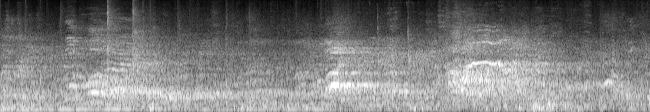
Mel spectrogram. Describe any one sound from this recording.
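Young players shout and call out to each other across a large echoing hall.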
